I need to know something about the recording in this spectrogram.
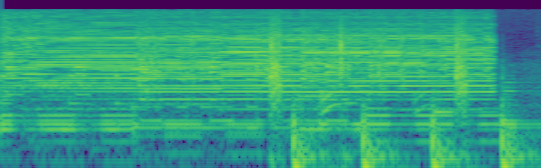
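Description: King C. Gillette cordless beard trimmer buzzing steadily as it trims the beard line along the cheek, cutting off shortly before the end. Background music with a low beat plays underneath.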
